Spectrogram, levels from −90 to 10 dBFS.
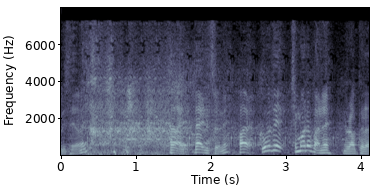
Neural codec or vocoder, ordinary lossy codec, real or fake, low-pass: codec, 16 kHz, 1.1 kbps, Voila-Tokenizer; none; fake; none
